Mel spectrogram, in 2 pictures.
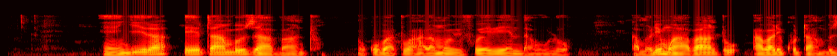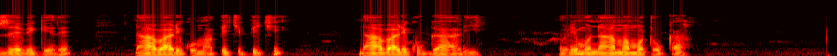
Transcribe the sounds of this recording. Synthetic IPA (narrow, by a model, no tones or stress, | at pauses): e̞ɲɟiɾae̞taːmbuzaːβaːntu̥ | o̞kuβatwaːlamuβifwe̞ːβje̞ːnd̪awulo̞ | ŋɡamulimuaβaːntuaβalikutaːmbuze̞ːβiɡe̞ɾe̞ | naːβalikumapicipici | naːβalikuɡaːli | mulimunaːmamo̞to̞ka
